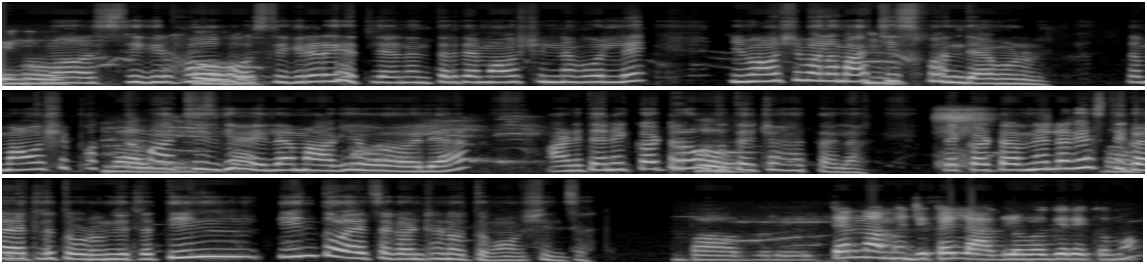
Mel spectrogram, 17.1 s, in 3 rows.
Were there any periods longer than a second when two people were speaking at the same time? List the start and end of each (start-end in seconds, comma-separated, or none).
none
